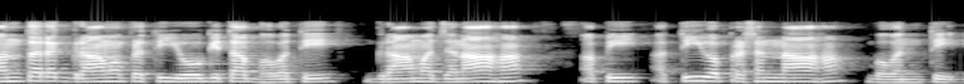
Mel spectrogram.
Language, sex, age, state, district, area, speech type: Sanskrit, male, 18-30, Manipur, Kangpokpi, rural, spontaneous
